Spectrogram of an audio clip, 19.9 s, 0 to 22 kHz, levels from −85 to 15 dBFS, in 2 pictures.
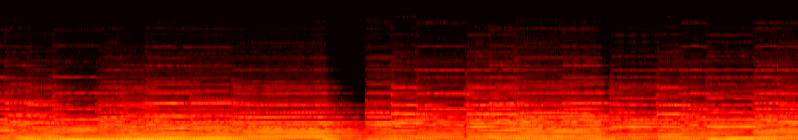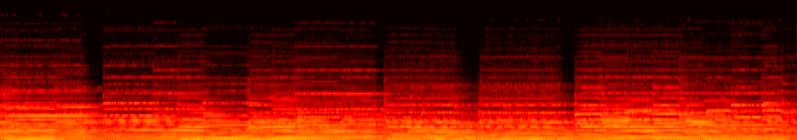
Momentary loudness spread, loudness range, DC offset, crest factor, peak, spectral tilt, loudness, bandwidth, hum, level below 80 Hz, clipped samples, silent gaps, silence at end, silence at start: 5 LU; 2 LU; 0.1%; 14 dB; -12 dBFS; -4 dB/octave; -25 LUFS; 17 kHz; none; -42 dBFS; under 0.1%; none; 0 s; 0 s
